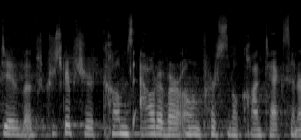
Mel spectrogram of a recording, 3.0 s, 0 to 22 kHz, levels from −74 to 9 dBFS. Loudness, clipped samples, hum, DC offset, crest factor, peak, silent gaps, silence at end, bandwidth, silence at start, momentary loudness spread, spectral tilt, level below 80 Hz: -31 LUFS; under 0.1%; none; under 0.1%; 18 dB; -12 dBFS; none; 0 s; 15 kHz; 0 s; 6 LU; -5.5 dB/octave; -76 dBFS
